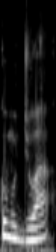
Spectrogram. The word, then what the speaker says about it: Komondua: Nous, en fait, les U, ça s'écrit U, mais ça s'élit U en Lingala. Voilà. Komundua.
